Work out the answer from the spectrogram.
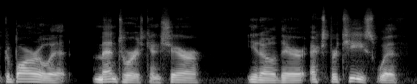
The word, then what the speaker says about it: Shār: So with that accent over the A, you know, it's a it's a long a.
